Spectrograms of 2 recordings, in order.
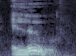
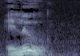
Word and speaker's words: Elul: And that's how you say it in Hebrew, Elul, Elul.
